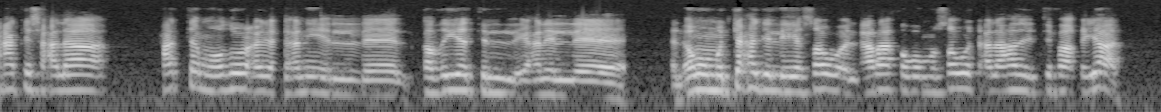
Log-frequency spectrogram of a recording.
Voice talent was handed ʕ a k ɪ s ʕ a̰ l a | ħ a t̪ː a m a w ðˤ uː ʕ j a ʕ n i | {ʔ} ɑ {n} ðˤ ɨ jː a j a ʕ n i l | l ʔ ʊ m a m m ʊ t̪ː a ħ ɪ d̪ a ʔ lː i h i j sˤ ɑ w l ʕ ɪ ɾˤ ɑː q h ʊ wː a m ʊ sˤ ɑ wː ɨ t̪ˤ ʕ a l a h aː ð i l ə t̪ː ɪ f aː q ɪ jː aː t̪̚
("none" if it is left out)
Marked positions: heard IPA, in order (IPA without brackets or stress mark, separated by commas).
q, none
